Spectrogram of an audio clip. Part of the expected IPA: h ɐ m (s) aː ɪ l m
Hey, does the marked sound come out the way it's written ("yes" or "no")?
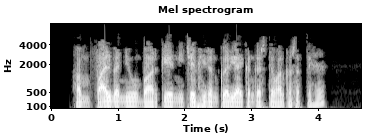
no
